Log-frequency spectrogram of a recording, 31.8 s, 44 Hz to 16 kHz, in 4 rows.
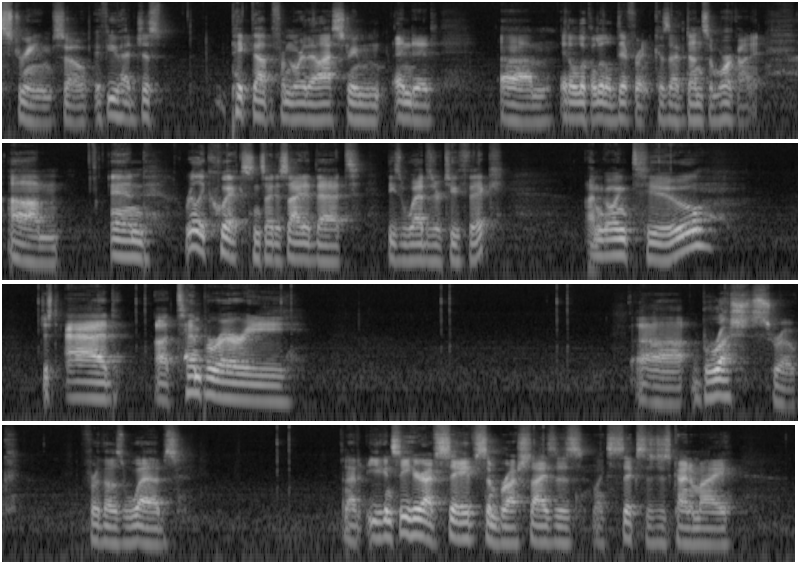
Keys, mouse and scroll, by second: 5.9-6.8 scroll up 3, 6.8-7.4 scroll down 3, 9.7 click, 12.1 click, 14.1 click, 15.9 click, 16.9 click, 18.3 click, 19.9 click, 21.1 click, 22.8 click, 26.2 click, 28.8 click.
